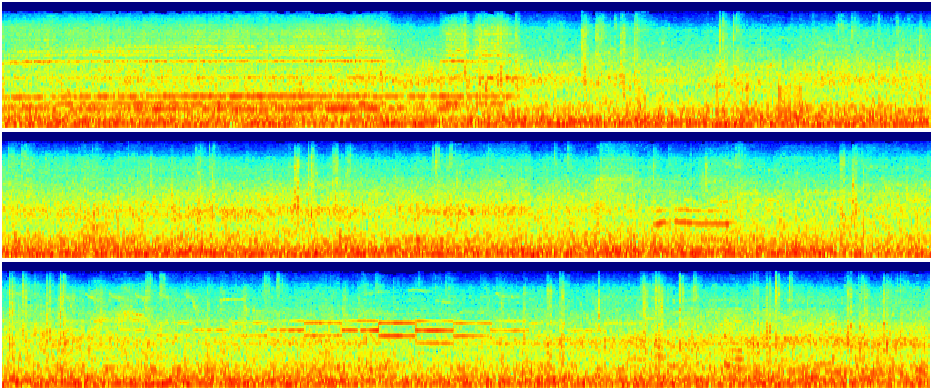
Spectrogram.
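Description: A miniature steam locomotive's whistle sounds once for about three seconds at the start. Under it and throughout, the train runs steadily along the track, heard from a passenger car.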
